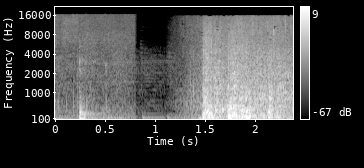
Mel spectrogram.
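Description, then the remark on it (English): A thunderstorm with heavy rain hissing steadily, a brief lull, then a deep rolling rumble of thunder swelling loud and close. No voices. “Our magic put a storm in the sky that has rendered the surface of our planet uninhabitable.”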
